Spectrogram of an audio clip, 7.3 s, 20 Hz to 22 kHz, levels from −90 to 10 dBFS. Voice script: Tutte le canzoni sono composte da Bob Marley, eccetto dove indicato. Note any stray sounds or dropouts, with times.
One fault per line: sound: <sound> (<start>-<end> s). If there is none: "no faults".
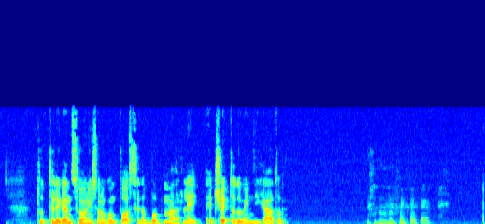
sound: laugh (5.5-6.8 s)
